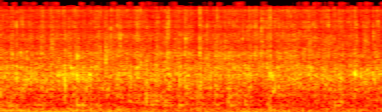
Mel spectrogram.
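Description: Water flowing from a garden pond outlet and falling into a small cascade, a steady, close splashing and trickling rush that continues evenly throughout with no talk.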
